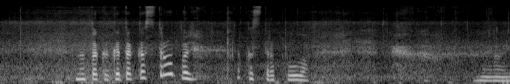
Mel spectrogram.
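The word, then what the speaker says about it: Кастрополь: Кто-то зовет Костропула, кто-то Костропула. Ну, ударение по-разному. Но так как это Кострополь, то Костропула.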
